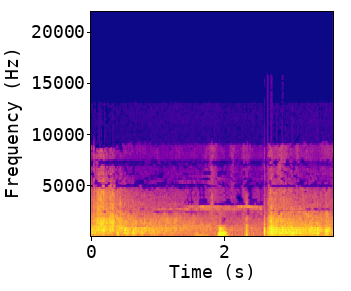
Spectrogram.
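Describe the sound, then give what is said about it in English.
Fireworks crackle and bang over a noisy outdoor crowd of Iranians celebrating a U.S. national team win, with a few sharp bursts standing out among a constant wash of cheering and pops. “I think there's people setting those are fireworks.”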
